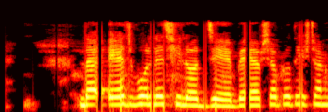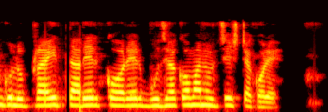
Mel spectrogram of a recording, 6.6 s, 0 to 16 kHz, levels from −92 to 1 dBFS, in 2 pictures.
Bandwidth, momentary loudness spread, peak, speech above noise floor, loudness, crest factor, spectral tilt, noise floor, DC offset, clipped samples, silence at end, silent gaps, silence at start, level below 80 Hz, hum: 8 kHz; 8 LU; -2 dBFS; 25 dB; -15 LUFS; 14 dB; -4.5 dB/octave; -40 dBFS; under 0.1%; under 0.1%; 0.55 s; none; 0.25 s; -50 dBFS; none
